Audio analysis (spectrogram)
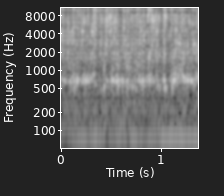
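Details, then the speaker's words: SimPure Y7 countertop reverse osmosis water filter, powered from a power pack, dispensing after a start-up flush at the push of a button: steady trickle of water filling a glass over a faint even pump hum; normal dispensing. "All you have to do, push the button and your clean water comes out."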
